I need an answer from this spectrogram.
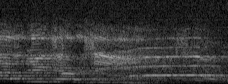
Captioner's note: crowd cheering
